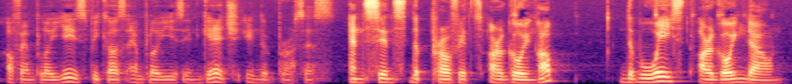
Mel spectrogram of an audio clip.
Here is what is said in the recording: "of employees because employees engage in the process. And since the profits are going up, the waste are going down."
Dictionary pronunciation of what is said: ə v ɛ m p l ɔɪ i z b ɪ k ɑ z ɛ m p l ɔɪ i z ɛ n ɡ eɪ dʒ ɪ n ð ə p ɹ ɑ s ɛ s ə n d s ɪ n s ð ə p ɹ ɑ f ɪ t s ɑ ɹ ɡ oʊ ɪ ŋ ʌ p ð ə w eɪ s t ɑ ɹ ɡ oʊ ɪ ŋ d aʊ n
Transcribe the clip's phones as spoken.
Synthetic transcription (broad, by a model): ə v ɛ m p l ɔɪ i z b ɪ k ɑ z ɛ m p l ɔɪ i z ɛ n ɡ eɪ dʒ ɪ n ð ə p ɹ ɑ s ɛ s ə n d s ɪ n s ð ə p ɹ ɑ f ɪ t s ɑ ɹ ɡ oʊ ɪ ŋ ʌ p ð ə w eɪ s t ɑ ɹ ɡ oʊ ɪ ŋ d aʊ n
